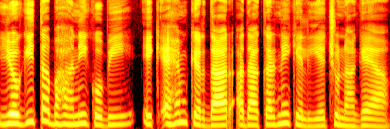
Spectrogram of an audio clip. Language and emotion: Urdu, neutral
